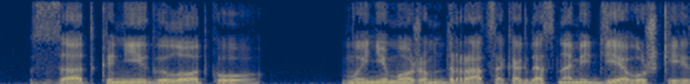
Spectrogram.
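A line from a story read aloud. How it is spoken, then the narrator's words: Growling. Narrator (Russian): зарычал на него Билли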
